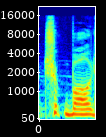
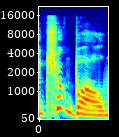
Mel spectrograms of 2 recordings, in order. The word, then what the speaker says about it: tchoukball: Now, in case you're wondering, how do you play chukball? What is it? Well, firstly, it's spelled T-C-H-O-U-K-B-A-L-L, and it's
